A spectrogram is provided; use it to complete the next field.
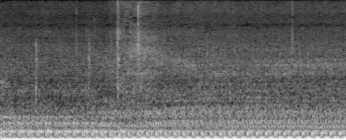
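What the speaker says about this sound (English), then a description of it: "this exhaust system is extremely quiet" A Subaru Impreza WRX STI hatch idles on a stock quad-tip exhaust, a steady low burbling pulse, close and even throughout with no revving.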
